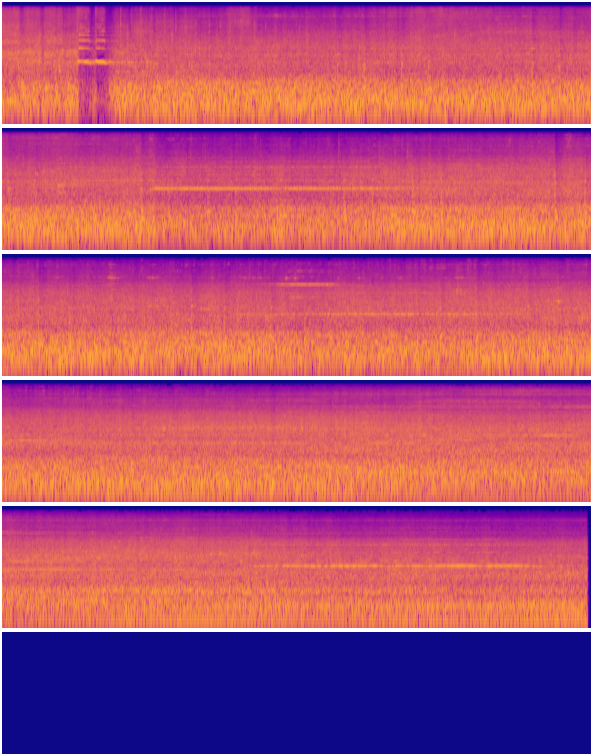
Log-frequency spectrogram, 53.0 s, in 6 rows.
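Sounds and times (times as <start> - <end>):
train wheels rumbling on track: 0.0 - 44.1
drawn-out wheel squeals: 21.2 - 25.0.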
